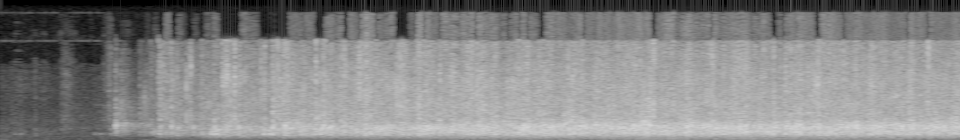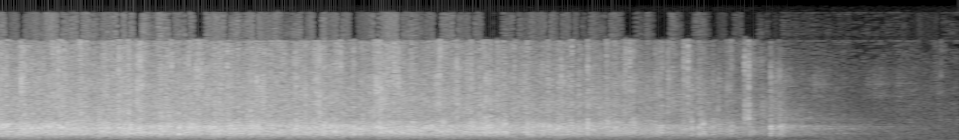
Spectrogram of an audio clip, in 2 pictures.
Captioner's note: applause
